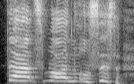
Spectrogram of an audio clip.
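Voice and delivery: high-pitched, thrilled squeal of recognition; excited exclamation. Retold or imitated. Brother spots his sister on TV, excited squeal. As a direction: blurt it out high, astonished and delighted. Retells spotting sister on television.

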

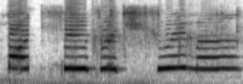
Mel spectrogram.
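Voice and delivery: put-on high, slow whiny child begging; whiny kid voice. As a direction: beg like a little kid.

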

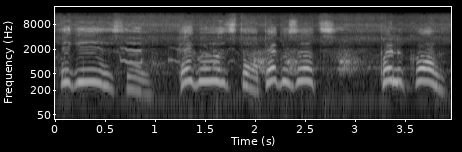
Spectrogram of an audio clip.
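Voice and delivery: very high cutesy voice. Real, not acted. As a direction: coo short phrases way up high. Baby talk around the puppies. (voz fininha de falar com bichinho)

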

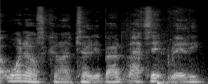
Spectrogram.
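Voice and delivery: usual speaking voice

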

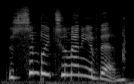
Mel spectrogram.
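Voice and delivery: ordinary talk, nothing marked

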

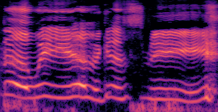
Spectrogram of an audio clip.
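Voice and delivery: very high, loud anguished whine; wailing geek. Retold or imitated. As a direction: victim shrieking at Spike. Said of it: "The guy's like".

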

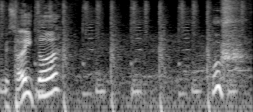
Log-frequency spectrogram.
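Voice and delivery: normal talking voice

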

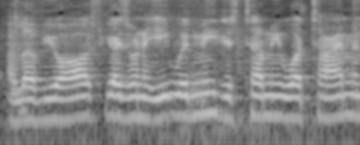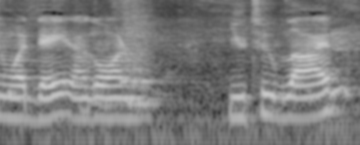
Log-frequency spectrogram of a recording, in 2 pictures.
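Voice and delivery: food at the lips; about to take a bite; talking while eating. Real, not acted. Seen 3: Talks holding green vegetable on chopsticks at lips, bites near end.

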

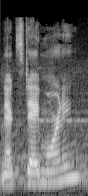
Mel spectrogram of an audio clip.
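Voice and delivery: plain reading voice

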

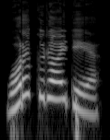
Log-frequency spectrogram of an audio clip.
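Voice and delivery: lightly voiced approving father figure; Daddy Pig, approving. A narrator's reading. Daddy Pig praises the idea.

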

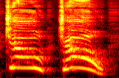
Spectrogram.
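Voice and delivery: very high, loud cry of horror; horrified high call after a falling friend; horror-stricken. A narrator's reading. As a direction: scream the name in horror. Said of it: "exclaimed the doctor, horror-stricken".

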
